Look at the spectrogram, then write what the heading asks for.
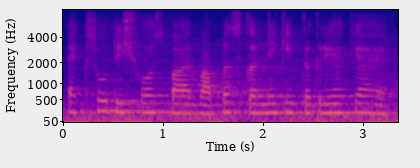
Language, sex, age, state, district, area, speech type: Hindi, female, 18-30, Rajasthan, Jodhpur, urban, read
